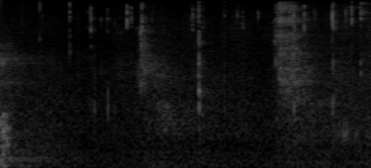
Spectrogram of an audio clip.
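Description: Faint computer keyboard typing in near silence: a few soft key clicks, with a small cluster near the end.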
